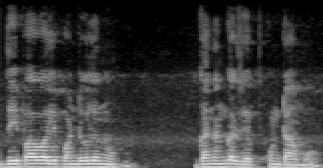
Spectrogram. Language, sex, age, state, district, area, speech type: Telugu, male, 30-45, Andhra Pradesh, Vizianagaram, rural, spontaneous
